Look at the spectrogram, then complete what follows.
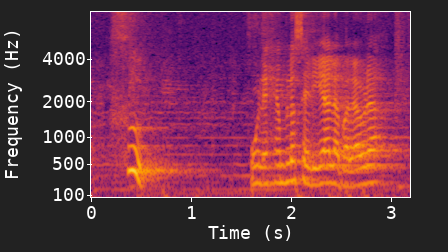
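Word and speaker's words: ふ: Los japoneses no pronuncian hu, sino fu.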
